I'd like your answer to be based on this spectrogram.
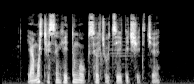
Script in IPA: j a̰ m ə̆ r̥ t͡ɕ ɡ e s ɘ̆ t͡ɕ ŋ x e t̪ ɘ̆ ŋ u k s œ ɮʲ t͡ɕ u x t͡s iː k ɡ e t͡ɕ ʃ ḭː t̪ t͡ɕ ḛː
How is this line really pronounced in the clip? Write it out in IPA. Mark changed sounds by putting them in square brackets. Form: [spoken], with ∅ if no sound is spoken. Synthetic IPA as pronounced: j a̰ m ə̆ r̥ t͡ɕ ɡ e s ɘ̆ [∅] ŋ x e t̪ ɘ̆ ŋ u k s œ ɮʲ t͡ɕ u [∅] t͡s iː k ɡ e t͡ɕ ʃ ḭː t̪ t͡ɕ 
